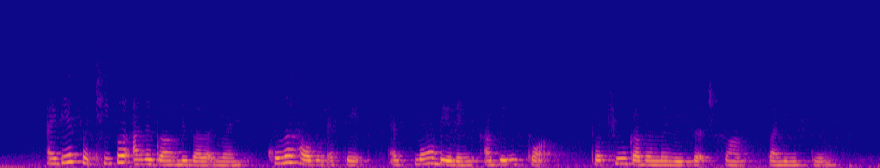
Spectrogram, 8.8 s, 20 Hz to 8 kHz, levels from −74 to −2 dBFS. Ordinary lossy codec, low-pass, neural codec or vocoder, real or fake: none; none; codec, 16 kHz, 0.9 kbps, LongCat-Audio-Codec; fake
